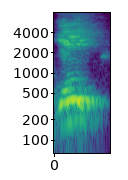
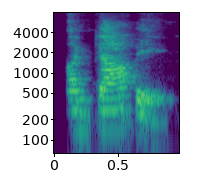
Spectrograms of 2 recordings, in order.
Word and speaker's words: agape: who even knows what this word is a Gap a gate even better no it's not a gate and it's not a gap AAP this is a Greek word called Agape is how it's pronounced agape and based on the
